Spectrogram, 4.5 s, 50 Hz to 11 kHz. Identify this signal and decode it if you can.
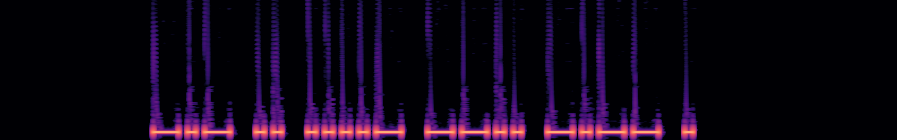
Morse code, heard as a keyed tone, about 28 wpm, 700 Hz. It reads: KI4ZYE
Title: USA Call Signs - 6 Characters - 4x Character Spacing - 28wpm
